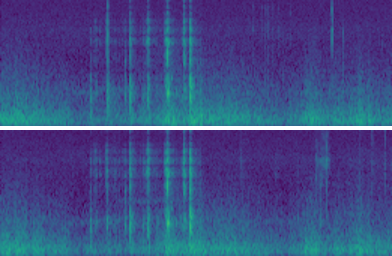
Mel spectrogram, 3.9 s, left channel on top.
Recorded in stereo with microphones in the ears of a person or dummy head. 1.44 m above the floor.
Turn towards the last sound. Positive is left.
turn(degrees=-10)  # may be behind; listen again after turning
